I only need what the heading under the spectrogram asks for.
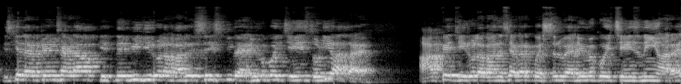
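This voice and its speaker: A man's voice: high voice, recorded from a distance. A man teaching a maths lesson, patiently counting aloud and talking to the student as if to a child. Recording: echoey room, voice away from the mic.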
